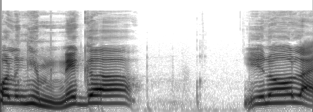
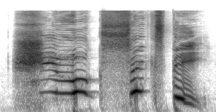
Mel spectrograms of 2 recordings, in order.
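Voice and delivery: much higher, slow, squeaky mock voice; mock shriek; slower than usual. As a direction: squeal it out like a scandalised gossip. Mocking her looks.

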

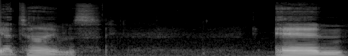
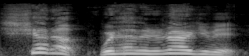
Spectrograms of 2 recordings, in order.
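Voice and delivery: much higher, squeaky mock "shut up"; mock snapping at the hologram; 11 semitones higher, 4 dB louder than usual. Player cutting off the alien boss mid-argument, high mock indignation. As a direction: pitch way up, comic outrage at the interruption.

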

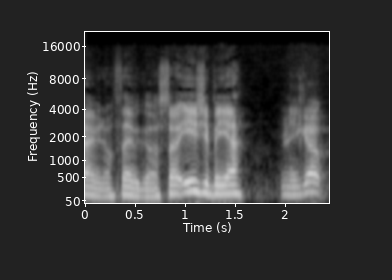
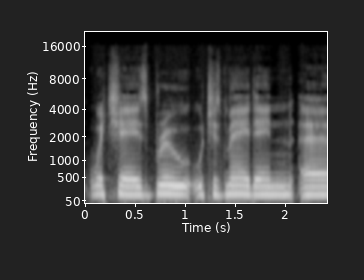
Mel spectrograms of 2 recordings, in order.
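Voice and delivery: ordinary talk

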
